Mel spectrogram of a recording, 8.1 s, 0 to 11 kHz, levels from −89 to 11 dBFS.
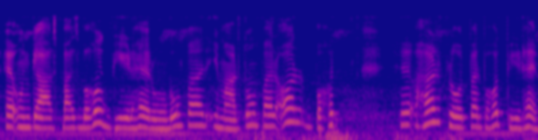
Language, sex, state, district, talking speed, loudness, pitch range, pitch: Hindi, male, Maharashtra, Nagpur, 140 wpm, -43 LUFS, 200-245 Hz, 220 Hz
